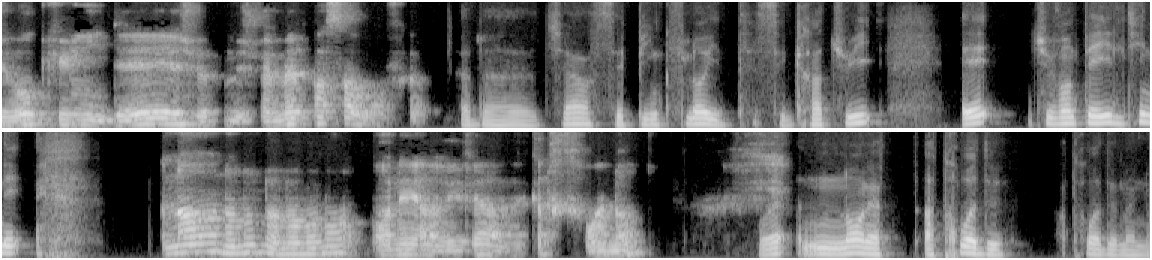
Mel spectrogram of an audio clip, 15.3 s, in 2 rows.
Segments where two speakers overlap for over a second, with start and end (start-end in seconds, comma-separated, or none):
none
